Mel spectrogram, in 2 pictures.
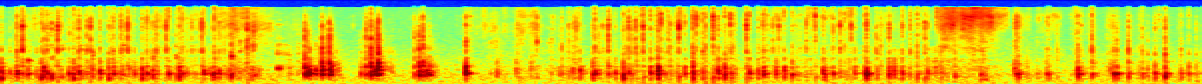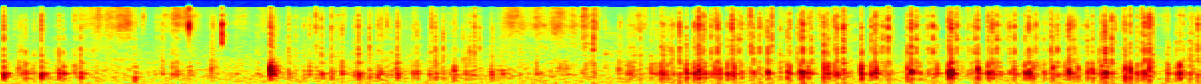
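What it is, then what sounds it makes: Small cardboard box. Fingertips tap rapidly on a small, flat, black, rigid cardboard box that is hollow and closed. The result is a quiet, dense, papery pattering with crisp, bright clicks, a faint hollow tone in the mid range, and almost no low end. Each tap dies away almost instantly, with occasional louder, sharper taps standing out.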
